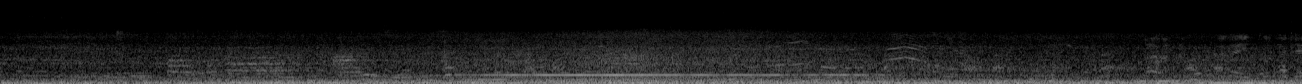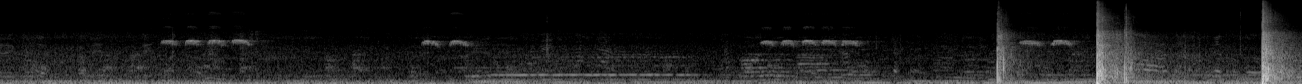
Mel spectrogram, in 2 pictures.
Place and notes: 新吉里, Huwei Township - Firecrackers and fireworks
temple fair, Baishatun Matsu Pilgrimage Procession, Firecrackers and fireworks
